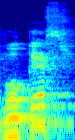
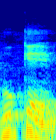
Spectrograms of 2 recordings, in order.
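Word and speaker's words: bouquet: There were not some वके ये वोकेट्स बोलते हैं। लेकिन बुके इसका प्रोनन्सिएशन होता है बुके। ब पर छोटा ओ की मात्रा, का पर एक मात्रा, ऑन द टेबल।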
